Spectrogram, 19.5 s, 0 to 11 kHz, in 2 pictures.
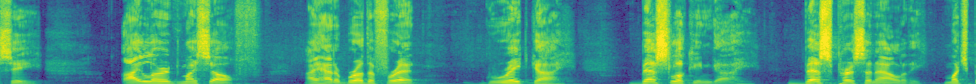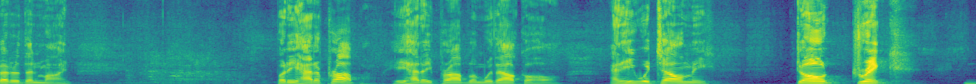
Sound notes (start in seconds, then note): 10.9 laughter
